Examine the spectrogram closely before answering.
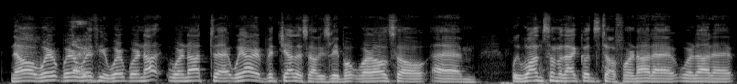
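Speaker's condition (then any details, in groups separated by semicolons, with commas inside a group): No condition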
